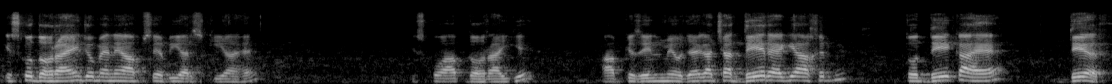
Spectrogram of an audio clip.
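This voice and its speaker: A man whose first language is Urdu, giving a slow English lesson, asking questions and answering them himself. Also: a little high, a bit bright, a little hiss or hum. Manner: asks questions then answers them, repeats words. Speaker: English teacher.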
